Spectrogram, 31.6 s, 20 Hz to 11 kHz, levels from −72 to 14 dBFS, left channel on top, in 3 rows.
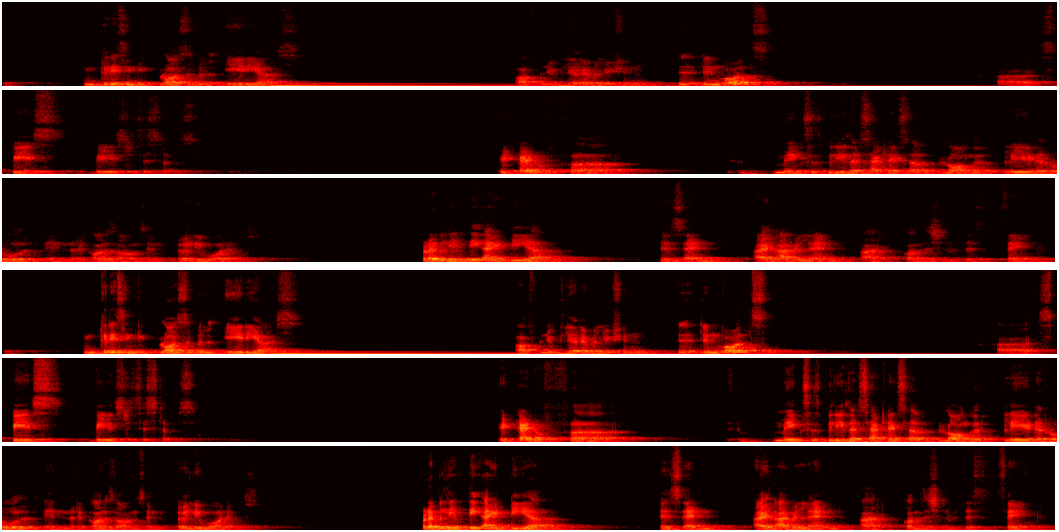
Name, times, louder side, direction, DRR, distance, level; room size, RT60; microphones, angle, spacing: voice 1, 0.8-2.9 5.1-6.4 6.8-7.6 9.9-11.1 11.4-12.5 15.5-16.8 17.9-23.6 25.3-26.7 27.7-28.2 28.6-31.5, right 2 dB, 65° right, 3 dB, 0.6 m, -30 dB
Piano, 2.6-10.0, right 2 dB, 10° right, 0.8 m, -39 dB
4.7 x 2.3 x 4.0 m, 1.1 s
head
